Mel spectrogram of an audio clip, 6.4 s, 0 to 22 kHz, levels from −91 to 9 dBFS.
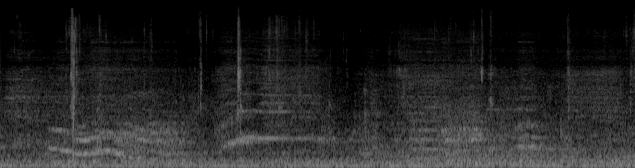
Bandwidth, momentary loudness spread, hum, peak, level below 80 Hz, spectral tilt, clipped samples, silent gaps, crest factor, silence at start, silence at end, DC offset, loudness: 18 kHz; 6 LU; none; -24 dBFS; -50 dBFS; -5.5 dB/octave; under 0.1%; none; 22 dB; 0 s; 0 s; under 0.1%; -46 LUFS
